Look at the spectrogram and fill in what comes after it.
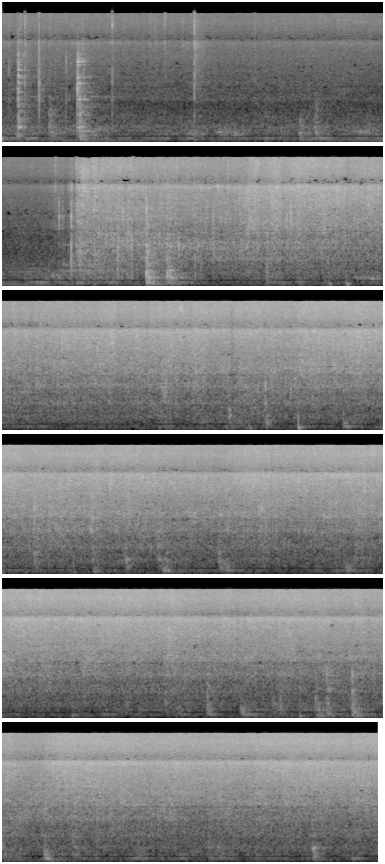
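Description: Onion and garlic frying quietly in a stainless steel pan while a wooden spoon stirs and knocks against it; about five seconds in, diced raw chicken goes into the hot pan and a loud, steady sizzle starts and holds, with the spoon stirring through it.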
